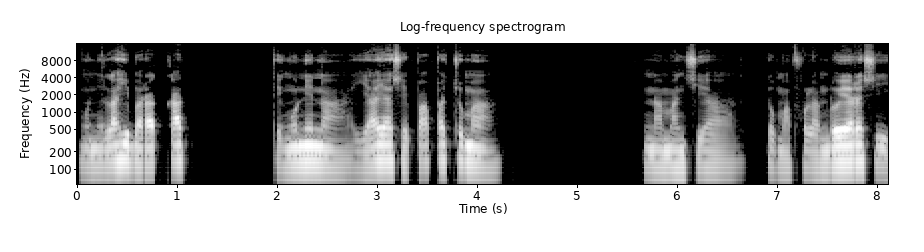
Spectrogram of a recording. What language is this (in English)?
Tidore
